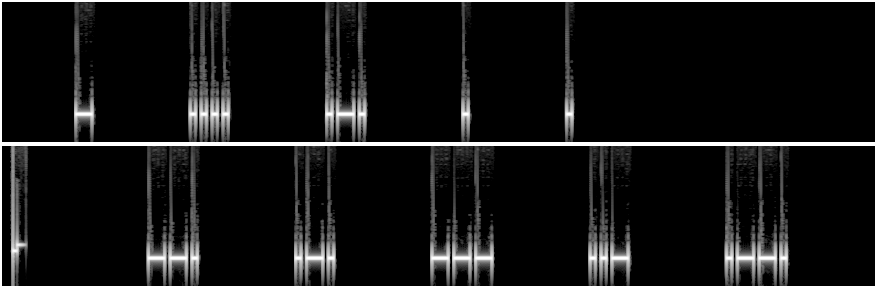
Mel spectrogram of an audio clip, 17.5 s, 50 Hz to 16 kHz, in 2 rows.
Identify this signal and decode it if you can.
Morse code, heard as a keyed tone, about 22 wpm, spaced as for 8 wpm, 700 Hz. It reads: THREE GROUP
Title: 6x Character Spacing - Top 300 Words - 22wpm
